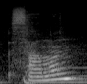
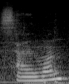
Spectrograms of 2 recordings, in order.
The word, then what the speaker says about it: salmon: the fish, is pronounced salmon and not salmon with an L. Why would you put an L if you don't pronounce it?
